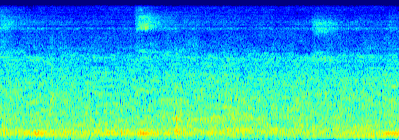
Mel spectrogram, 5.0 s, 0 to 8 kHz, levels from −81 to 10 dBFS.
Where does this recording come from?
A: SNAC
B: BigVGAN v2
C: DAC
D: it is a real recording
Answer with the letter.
A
